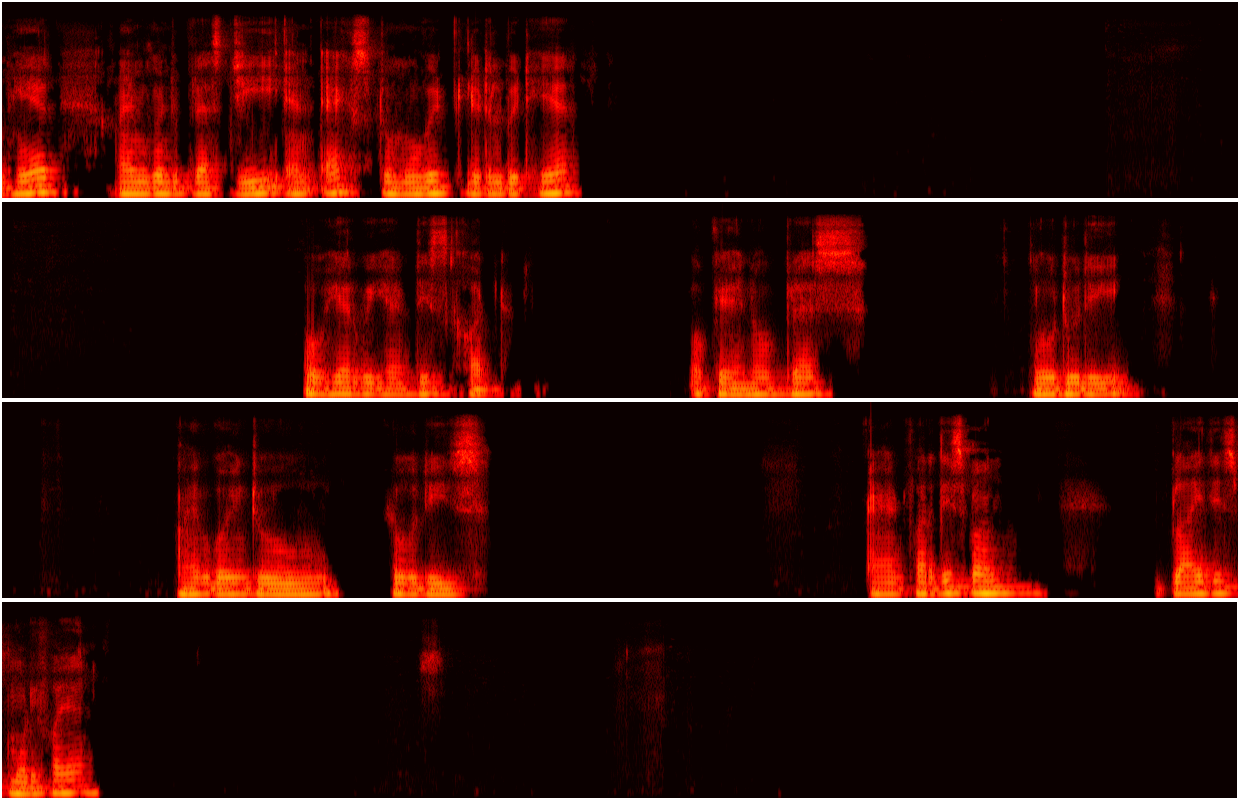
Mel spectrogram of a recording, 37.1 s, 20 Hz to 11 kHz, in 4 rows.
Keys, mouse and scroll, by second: 0.5-1.9 scroll up 3, 6.3 g, 13.8 click, 15.0 click, 15.6-16.1 scroll down 2, 16.1-18.2 middle drag, 18.2-21.3 scroll down 1, 21.7 click, 24.4 click, 25.3 click, 26.8 click, 28.5 click, 29.1 click, 30.6 click, 31.7-34.8 drag, 35.0 click, 36.8 click.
